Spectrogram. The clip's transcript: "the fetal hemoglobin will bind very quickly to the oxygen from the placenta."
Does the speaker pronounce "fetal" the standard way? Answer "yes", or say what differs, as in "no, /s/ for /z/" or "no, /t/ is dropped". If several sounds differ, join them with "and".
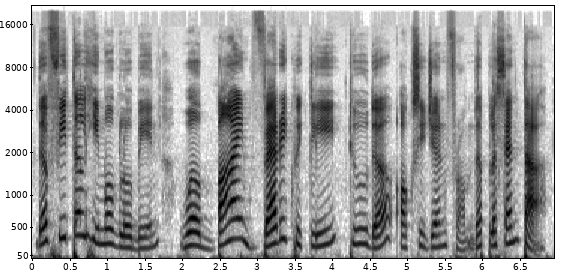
yes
